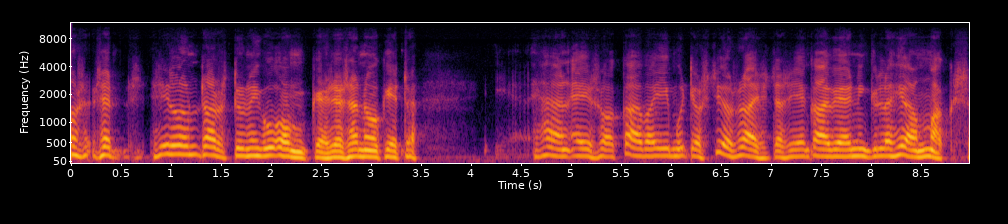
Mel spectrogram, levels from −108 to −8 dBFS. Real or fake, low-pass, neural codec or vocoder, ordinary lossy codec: real; 10.8 kHz; none; Opus, 24 kbps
